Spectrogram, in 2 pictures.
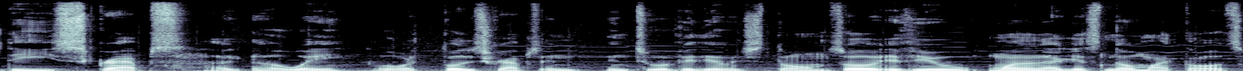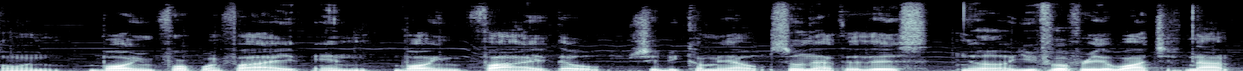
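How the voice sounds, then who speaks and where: A man who just woke up, his voice deeper and gravellier than usual, casually reviewing a light novel in a rambling, informal way. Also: completely flat delivery, normal speed, few pauses, dark tone, soft background music. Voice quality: gravelly morning voice. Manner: rambling, self-correcting, informal. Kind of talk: casual spoken book review.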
